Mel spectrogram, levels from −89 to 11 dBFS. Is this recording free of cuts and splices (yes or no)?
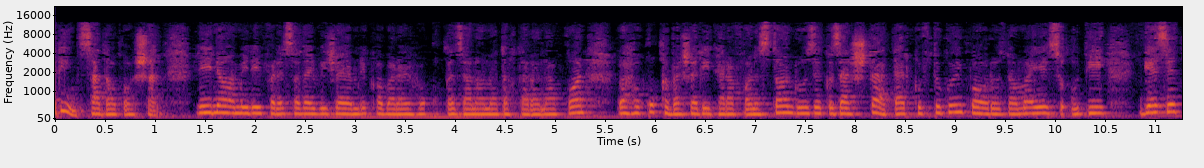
yes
